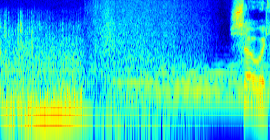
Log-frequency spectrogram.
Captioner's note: water splashing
